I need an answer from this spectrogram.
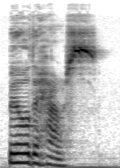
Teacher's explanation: Notice I said duh with a really light D.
